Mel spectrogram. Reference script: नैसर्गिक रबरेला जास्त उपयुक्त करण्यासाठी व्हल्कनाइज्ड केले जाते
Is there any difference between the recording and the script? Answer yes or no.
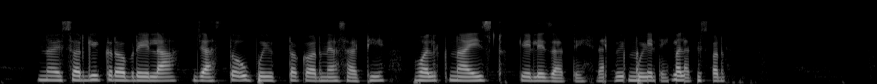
yes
